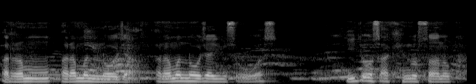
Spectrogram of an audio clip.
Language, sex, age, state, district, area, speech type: Kashmiri, male, 30-45, Jammu and Kashmir, Bandipora, rural, spontaneous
